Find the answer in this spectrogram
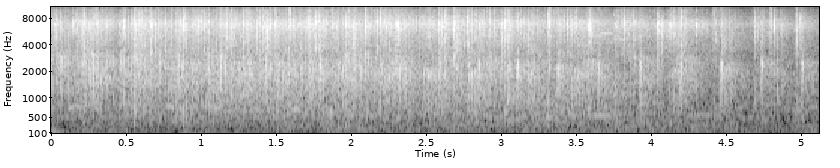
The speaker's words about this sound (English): I would like you to give them a hand of applause.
